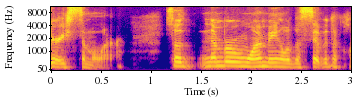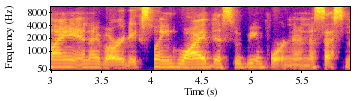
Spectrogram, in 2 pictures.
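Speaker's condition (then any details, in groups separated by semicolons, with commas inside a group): No condition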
